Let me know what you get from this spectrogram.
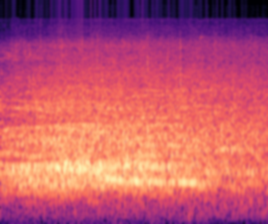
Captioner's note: crowd cheers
